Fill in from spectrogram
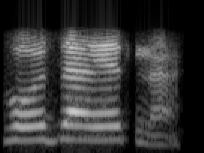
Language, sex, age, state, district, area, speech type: Marathi, female, 18-30, Maharashtra, Satara, rural, conversation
